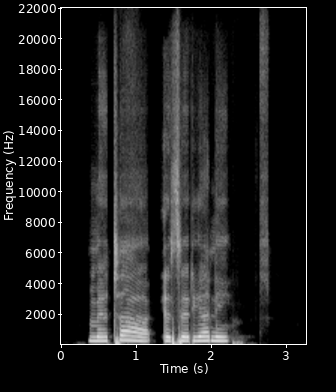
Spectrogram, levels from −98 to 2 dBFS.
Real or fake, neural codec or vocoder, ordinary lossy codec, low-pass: fake; codec, 44.1 kHz, 7.8 kbps, DAC; none; none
